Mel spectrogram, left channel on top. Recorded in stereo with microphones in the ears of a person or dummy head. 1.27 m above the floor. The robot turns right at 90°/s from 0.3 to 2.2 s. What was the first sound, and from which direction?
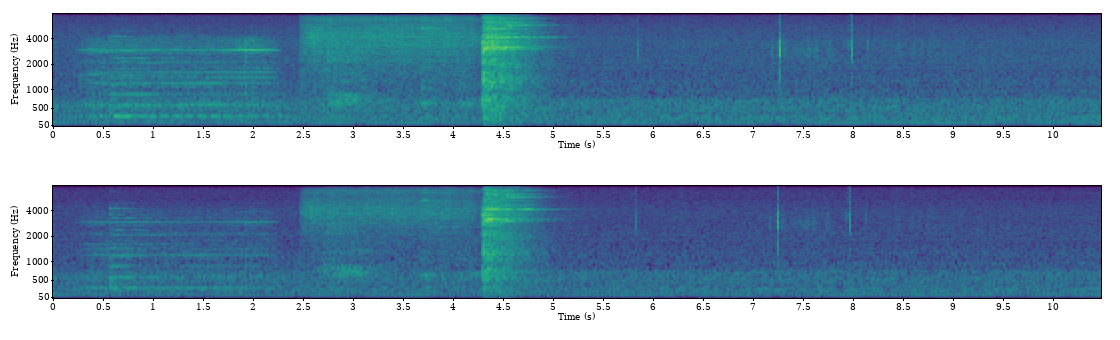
A piano, 35° right.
